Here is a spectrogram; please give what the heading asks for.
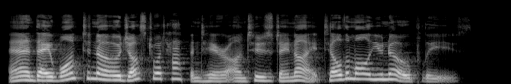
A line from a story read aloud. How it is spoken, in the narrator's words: he said sharply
